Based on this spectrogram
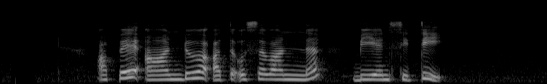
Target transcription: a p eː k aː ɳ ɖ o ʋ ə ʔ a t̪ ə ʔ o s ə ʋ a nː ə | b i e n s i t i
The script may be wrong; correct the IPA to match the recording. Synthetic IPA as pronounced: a p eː ʔ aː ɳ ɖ u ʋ ə ʔ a t̪ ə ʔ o s ə ʋ a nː ə | b i e n s i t i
